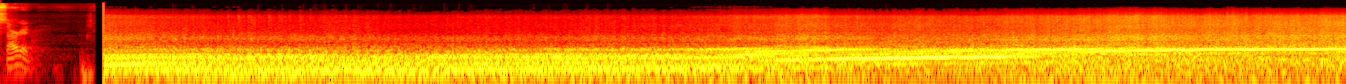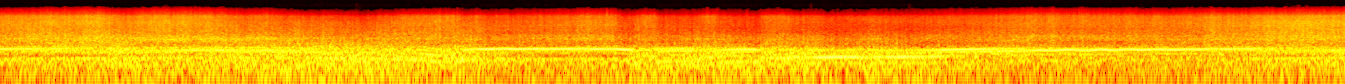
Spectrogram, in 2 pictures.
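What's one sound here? A race car engine roars loudly, revving up and down.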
